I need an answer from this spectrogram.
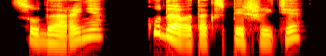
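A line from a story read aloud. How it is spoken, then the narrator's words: Gentle inquiry. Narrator (Russian): мягко поинтересовался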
